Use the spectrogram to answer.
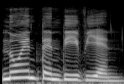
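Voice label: I didnt understand very well, Spanish, female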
